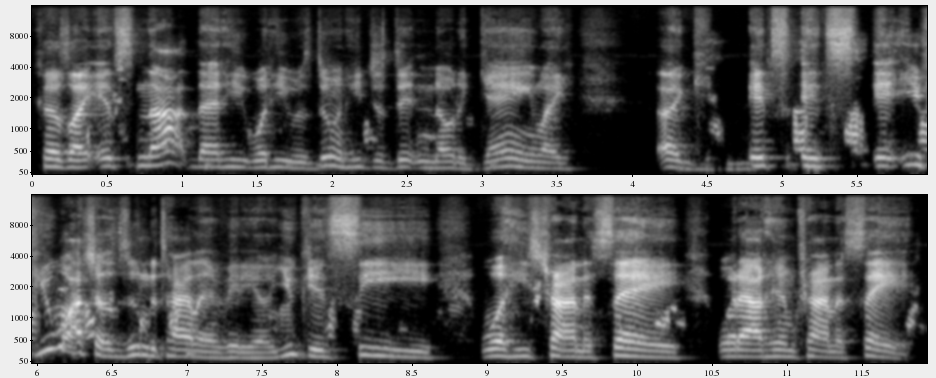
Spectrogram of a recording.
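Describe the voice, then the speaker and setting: A man's voice: on the high side, moderate pace, pushed and bright, a little hiss or hum. A man, co-hosting a podcast in loose, rambling casual commentary full of restarts. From United States. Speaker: podcast co-host.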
